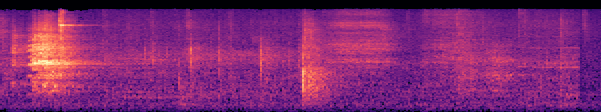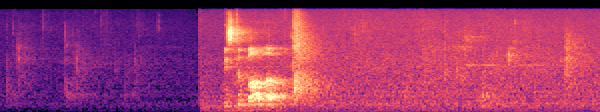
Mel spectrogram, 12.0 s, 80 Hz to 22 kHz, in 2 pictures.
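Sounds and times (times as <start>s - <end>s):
door squeaky scrape: 0.1s - 0.9s.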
